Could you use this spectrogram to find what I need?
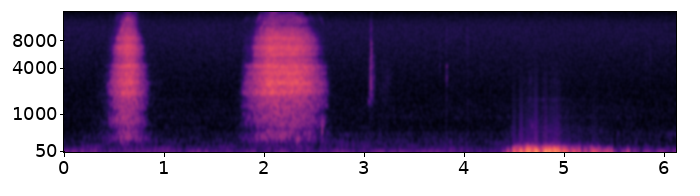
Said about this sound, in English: We're going to focus on taking two big inhales through your nose, breathing through your diaphragm, and exhale through your mouth, focusing on stomach breathing. We're going to do three of them together right now.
